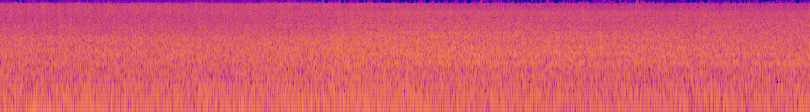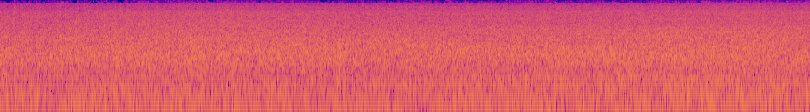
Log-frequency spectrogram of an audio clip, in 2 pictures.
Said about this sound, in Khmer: ភ្លៀងធ្លាក់ខ្លាំងពេក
